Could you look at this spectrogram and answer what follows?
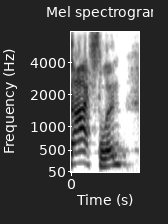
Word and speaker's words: Aislinn: How do they want to pronounce it? Who knows? It's Ash. It's Ashlin. They have Ashlin behind the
